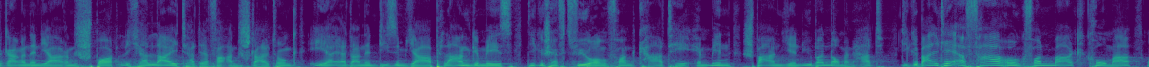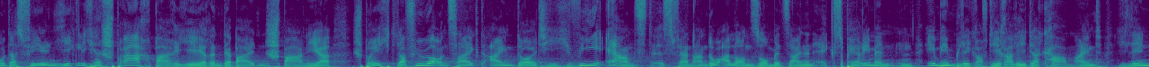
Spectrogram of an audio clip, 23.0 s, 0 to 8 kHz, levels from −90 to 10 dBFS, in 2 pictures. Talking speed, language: 145 wpm, German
